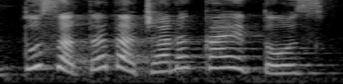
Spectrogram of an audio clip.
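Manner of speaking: annoyed, pitched well up; irritated. A narrator's reading. Woman annoyed by colleague interrupting, irritated. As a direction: snap at the intruder in irritation. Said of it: "Arya त्रासून".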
